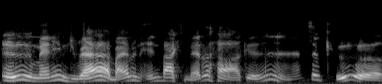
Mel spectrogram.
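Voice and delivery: sarcastic, insincere, gushing fake admiration. Mocking another speaker who is showing off a toy: insincere mock impression of Rob. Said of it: "did I not sound sincere".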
